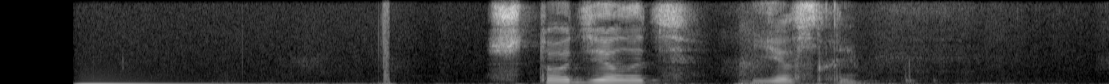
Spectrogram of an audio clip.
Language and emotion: Russian, neutral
